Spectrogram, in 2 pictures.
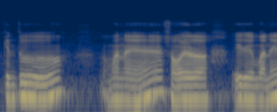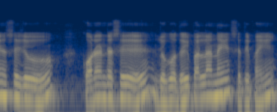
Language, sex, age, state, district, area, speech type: Odia, male, 30-45, Odisha, Subarnapur, urban, spontaneous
